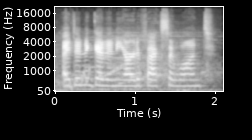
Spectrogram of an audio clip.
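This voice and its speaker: A woman's voice: sits high, flat delivery, fairly quick, noisy background. A woman game streamer giving casual, chatty, rambling live commentary as she plays. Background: game music.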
